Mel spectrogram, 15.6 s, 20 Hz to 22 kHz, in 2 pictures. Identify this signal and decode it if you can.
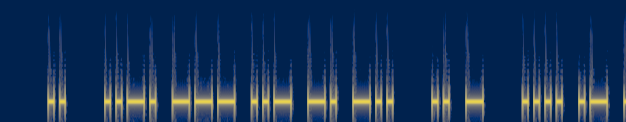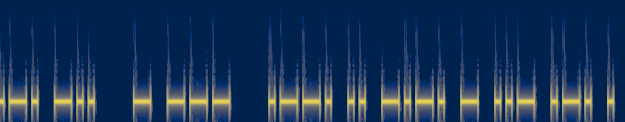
Morse code, heard as a keyed tone, about 17 wpm, 700 Hz. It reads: I FOUND IT HARD TO PICTURE
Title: Sentences from Top 1000 Words - Review Part 1 - 17wpm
